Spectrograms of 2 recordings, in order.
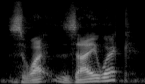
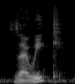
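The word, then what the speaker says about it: Żywiec: So mine is, I'm gonna blow the, if a gaming dad wants to let me know the actual pronunciation, let me know. But it's Zywiec, Zywiec.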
